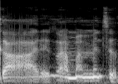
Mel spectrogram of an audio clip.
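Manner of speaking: dry, tearless fake crying, very high pitched. Speaker acts out how she talked about being meant for this: imitating tearless fake crying. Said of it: "like that, no tears".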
